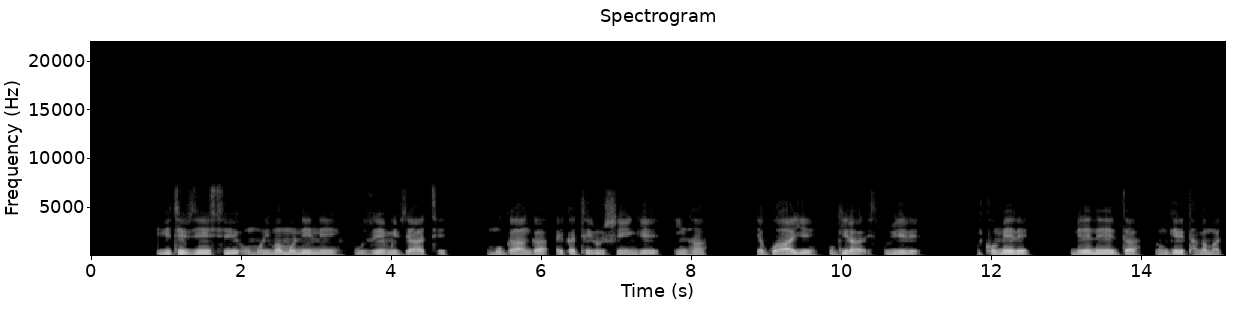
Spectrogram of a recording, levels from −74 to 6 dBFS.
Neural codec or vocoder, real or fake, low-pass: vocoder, 44.1 kHz, 80 mel bands, Vocos; fake; 7.2 kHz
